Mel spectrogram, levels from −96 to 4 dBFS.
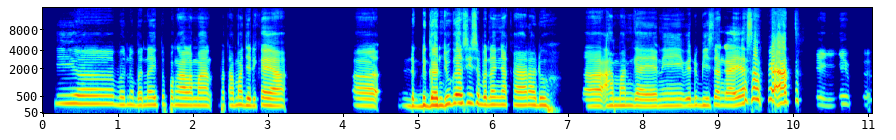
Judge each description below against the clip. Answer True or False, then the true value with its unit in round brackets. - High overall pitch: True (220 Hz)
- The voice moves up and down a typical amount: False (2.1 semitones)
